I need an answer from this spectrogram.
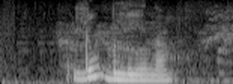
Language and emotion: Russian, neutral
